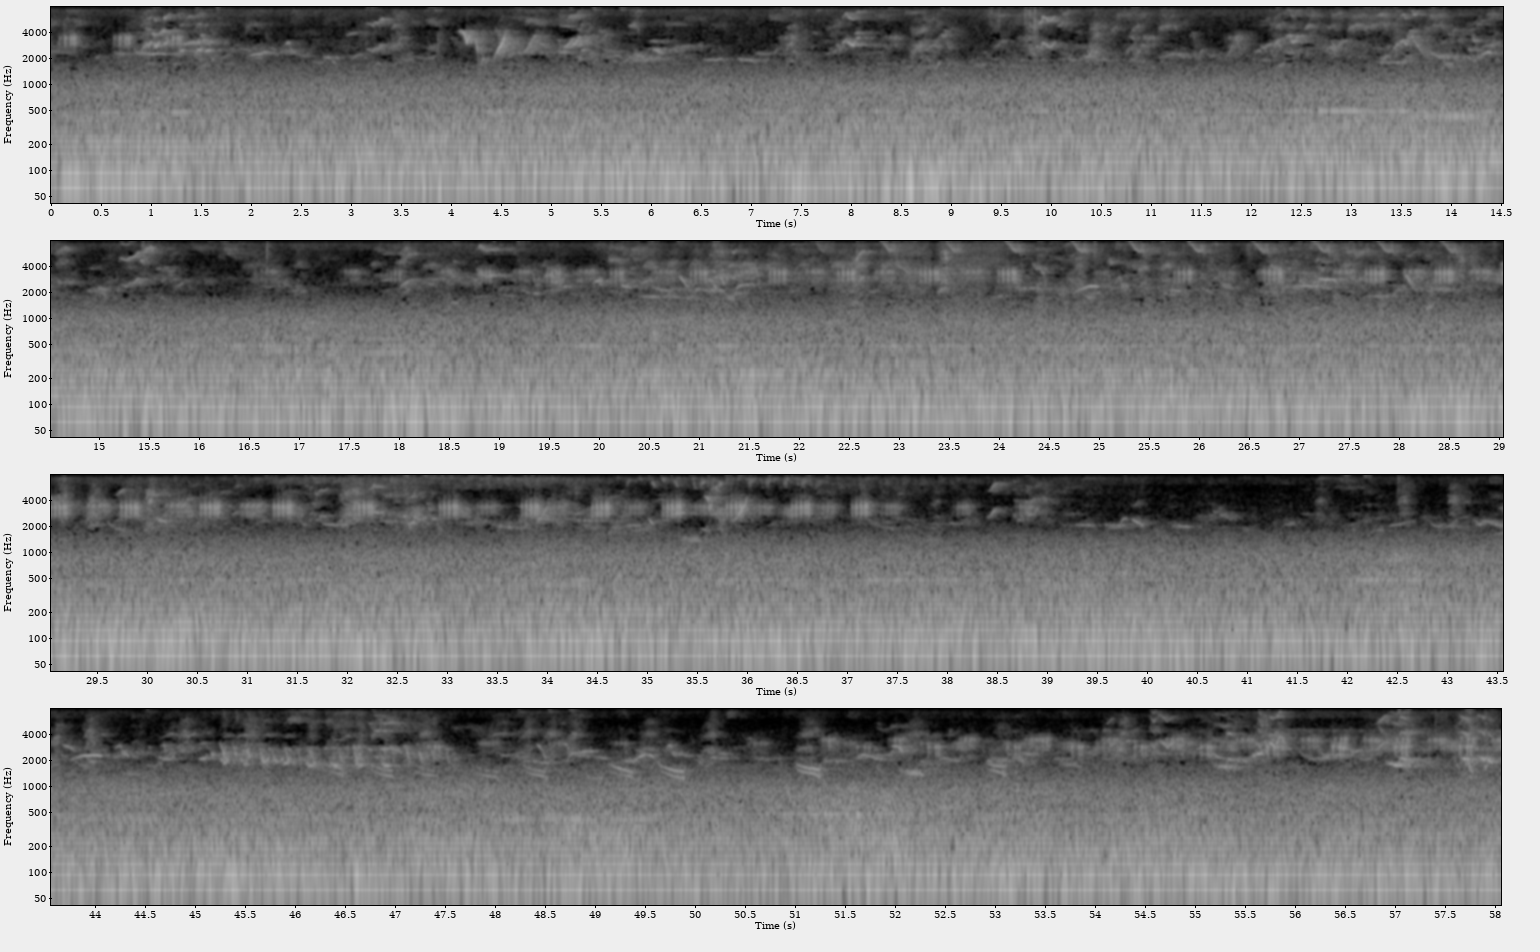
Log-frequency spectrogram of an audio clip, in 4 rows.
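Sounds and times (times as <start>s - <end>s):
birds chirping: 3.3s - 40.8s.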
